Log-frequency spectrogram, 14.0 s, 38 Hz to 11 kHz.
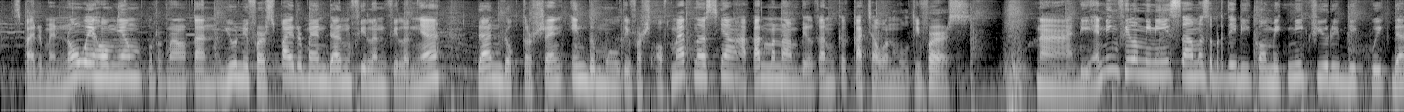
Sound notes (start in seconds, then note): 10.0 transition sound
